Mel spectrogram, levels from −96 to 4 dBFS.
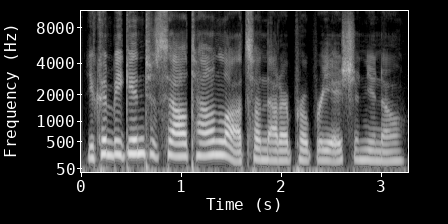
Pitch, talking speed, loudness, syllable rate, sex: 200 Hz, 220 wpm, -17 LUFS, 5.1 syllables/s, female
